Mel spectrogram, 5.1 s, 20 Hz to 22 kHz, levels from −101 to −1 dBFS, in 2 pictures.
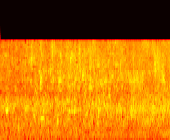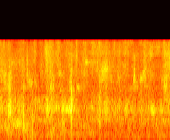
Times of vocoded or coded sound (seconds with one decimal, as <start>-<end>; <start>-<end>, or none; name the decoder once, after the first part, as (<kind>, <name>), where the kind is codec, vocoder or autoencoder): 1.9-5.1 (codec, ZipCodec)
